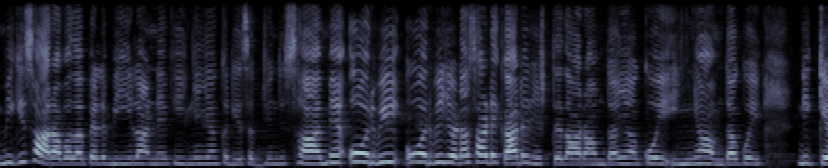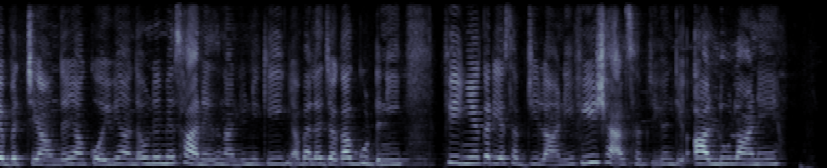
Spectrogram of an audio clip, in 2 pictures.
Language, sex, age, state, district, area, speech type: Dogri, female, 18-30, Jammu and Kashmir, Samba, rural, spontaneous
